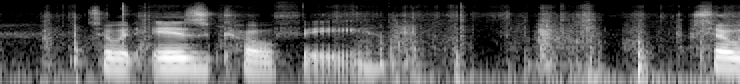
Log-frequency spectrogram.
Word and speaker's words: Ko-fi: On Twitter, they say rhymes with no fee. So it is Ko-fi.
